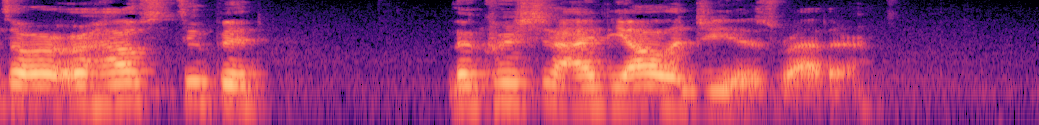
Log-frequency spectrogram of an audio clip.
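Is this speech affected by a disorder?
Yes: cerebral palsy.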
